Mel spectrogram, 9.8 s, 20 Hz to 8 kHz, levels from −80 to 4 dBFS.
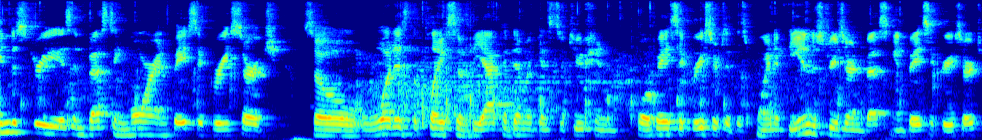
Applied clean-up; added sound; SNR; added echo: classical method log-MMSE.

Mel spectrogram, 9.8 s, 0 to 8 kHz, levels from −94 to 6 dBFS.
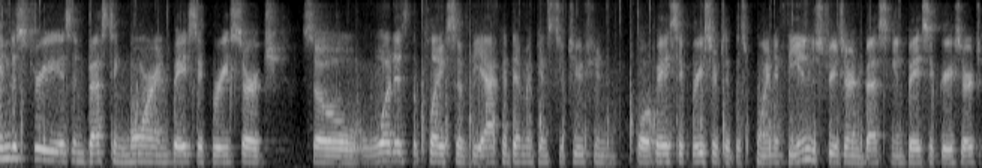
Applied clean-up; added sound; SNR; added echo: neural mask model RNNoise.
